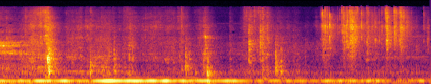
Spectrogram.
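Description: A paper shipping mailer being torn open and handled: scattered rips and crinkles, more of them near the end, over a steady low hum.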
